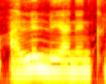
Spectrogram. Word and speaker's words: 알렐루야: 할렐루야는 히브리어를 발음한 것이고 알렐루야는 그리스어를 발음한 것입니다. 그리스어에는 히읗 발음에 해당하는 문자가 없어서 그 소리에 가까운 이응 발음을 사용한다고 하네요.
